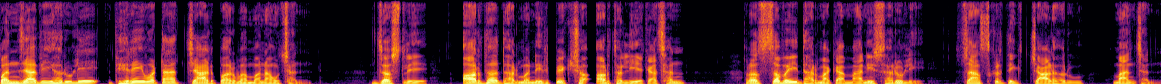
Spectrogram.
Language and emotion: Nepali, neutral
